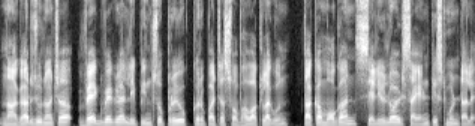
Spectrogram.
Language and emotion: Goan Konkani, neutral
